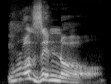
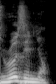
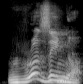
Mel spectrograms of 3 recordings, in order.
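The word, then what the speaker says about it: Rosenior: were playing no format no what is this Roseno he says the pronunciation is Rosenho Rosenho yesian descent okay Roseno I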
